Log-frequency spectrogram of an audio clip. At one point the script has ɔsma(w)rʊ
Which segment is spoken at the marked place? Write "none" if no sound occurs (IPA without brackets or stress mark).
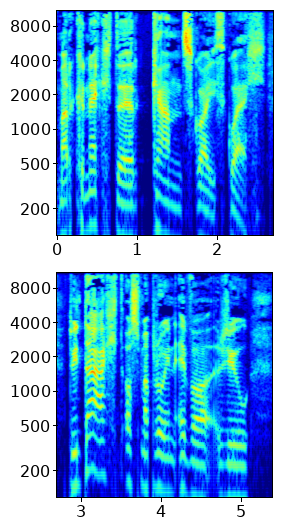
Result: b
